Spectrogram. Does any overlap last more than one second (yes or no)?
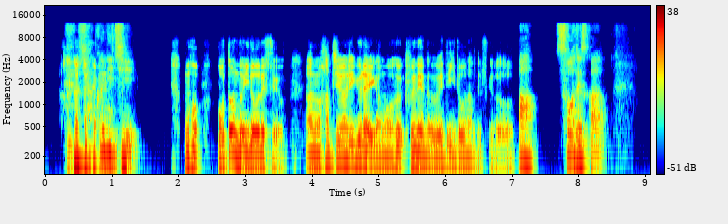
no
